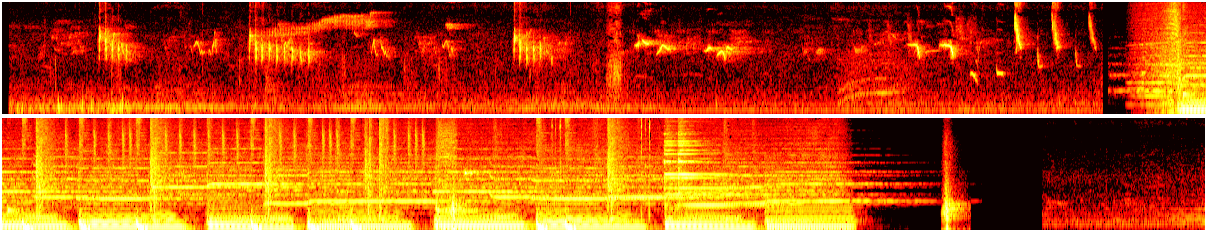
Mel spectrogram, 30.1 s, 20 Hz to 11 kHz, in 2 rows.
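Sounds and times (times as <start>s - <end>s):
small birds chirping and trilling: 0.1s - 13.8s
loud music: 14.1s - 26.1s.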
